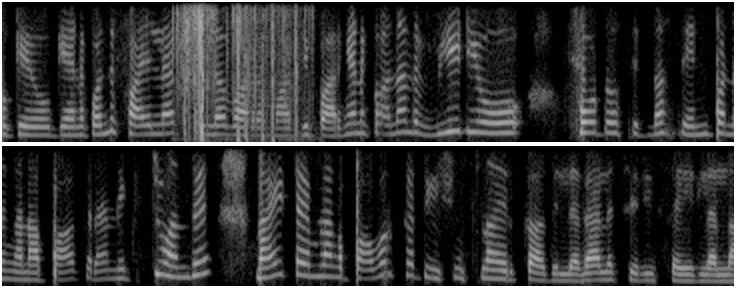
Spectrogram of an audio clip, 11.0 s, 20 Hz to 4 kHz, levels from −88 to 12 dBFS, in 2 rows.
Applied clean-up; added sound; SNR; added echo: neural mask model RNNoise.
